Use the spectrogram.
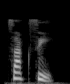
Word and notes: saksi: indonesian

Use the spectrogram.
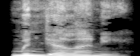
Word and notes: menjalani: Indonesian

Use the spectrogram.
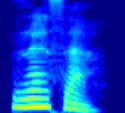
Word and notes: rasa: indonesian

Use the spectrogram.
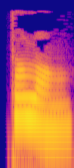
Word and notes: tolong: Indonesian

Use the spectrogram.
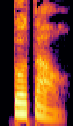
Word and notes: total: Indonesian

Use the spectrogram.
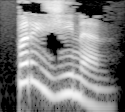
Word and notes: perizinan: Indonesian

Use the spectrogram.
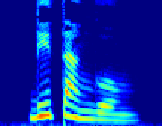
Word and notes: ditanggung: Indonesian

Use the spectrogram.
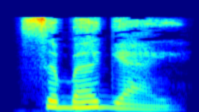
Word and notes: sebagai: indonesian

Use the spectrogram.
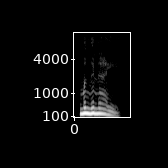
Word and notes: mengenai: indonesian

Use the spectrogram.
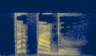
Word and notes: terpadu: indonesian

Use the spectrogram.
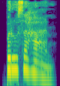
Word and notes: perusahaan: indonesian

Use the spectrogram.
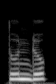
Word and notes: tunduk: Indonesian

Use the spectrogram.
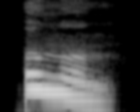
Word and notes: umum: indonesian

